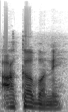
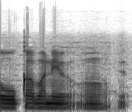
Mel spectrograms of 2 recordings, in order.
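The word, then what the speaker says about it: 赤羽: করো তো কি বলছে আকাবানে এর আগে আমি এটা ওকাবানে উচ্চারণ করছিলাম এটা হবে আকাবানে আকাবানে এরপর বলছে গোকাজুকুয়া এর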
